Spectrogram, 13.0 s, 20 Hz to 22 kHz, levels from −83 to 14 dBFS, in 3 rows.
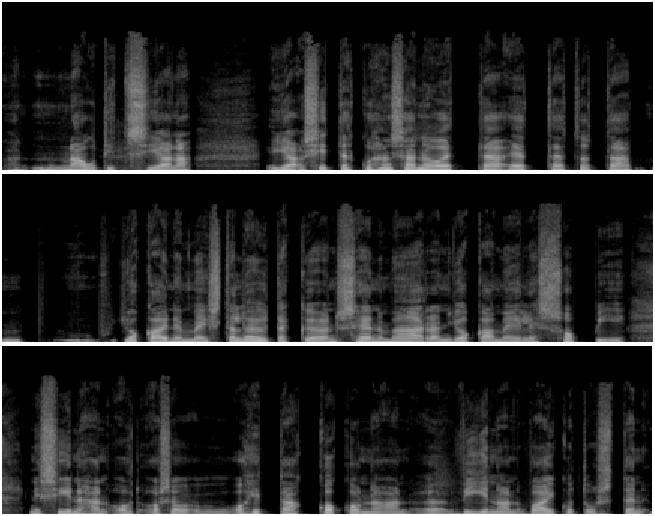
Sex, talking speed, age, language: female, 110 wpm, 60-79, Finnish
